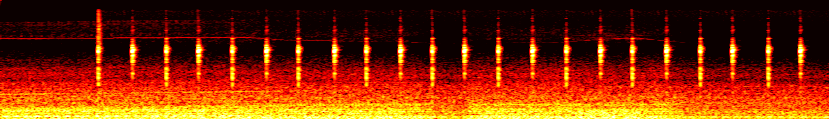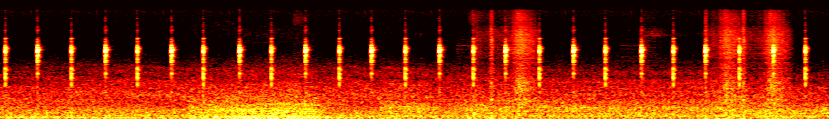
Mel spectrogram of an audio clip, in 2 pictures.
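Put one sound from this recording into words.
A turn signal ticks at a steady, even pace.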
